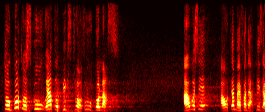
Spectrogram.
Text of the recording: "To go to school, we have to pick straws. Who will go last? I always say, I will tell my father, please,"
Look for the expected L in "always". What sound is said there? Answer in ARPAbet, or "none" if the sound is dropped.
none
